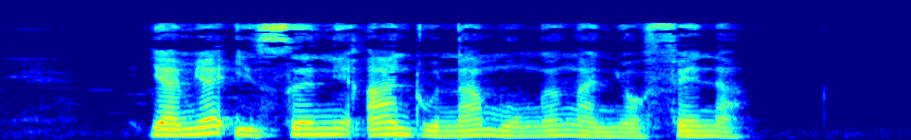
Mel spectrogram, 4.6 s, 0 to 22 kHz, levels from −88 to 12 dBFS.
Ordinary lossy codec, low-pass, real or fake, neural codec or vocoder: MP3, 48 kbps; 10.8 kHz; fake; vocoder, 44.1 kHz, 128 mel bands every 512 samples, BigVGAN v2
